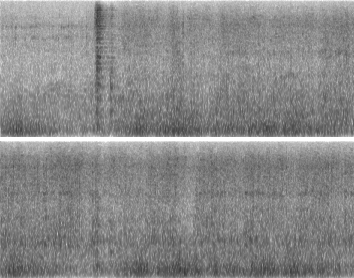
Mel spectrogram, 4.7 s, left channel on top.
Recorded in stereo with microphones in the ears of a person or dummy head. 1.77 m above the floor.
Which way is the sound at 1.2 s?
70° left (ahead or behind).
